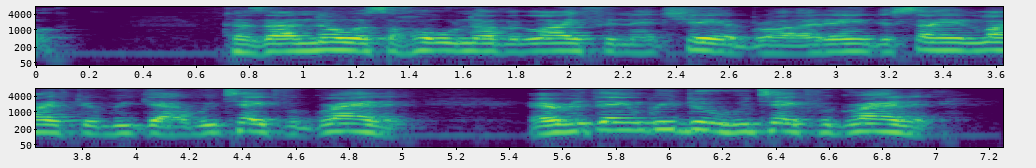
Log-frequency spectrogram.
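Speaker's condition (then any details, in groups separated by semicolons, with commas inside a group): No condition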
